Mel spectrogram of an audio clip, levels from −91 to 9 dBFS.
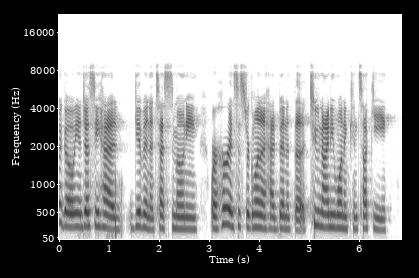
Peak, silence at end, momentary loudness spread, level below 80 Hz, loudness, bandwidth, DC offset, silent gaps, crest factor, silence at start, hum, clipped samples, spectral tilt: -6 dBFS; 0.3 s; 9 LU; -72 dBFS; -24 LUFS; 9 kHz; under 0.1%; none; 18 dB; 0 s; none; under 0.1%; -3 dB/octave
